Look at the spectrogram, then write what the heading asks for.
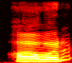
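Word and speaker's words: hour: भी करता है तो अवर ह क्या है हम साइलेंट पढ़ते हैं इसे तो अवर पढ़ते ना एंड अवर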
